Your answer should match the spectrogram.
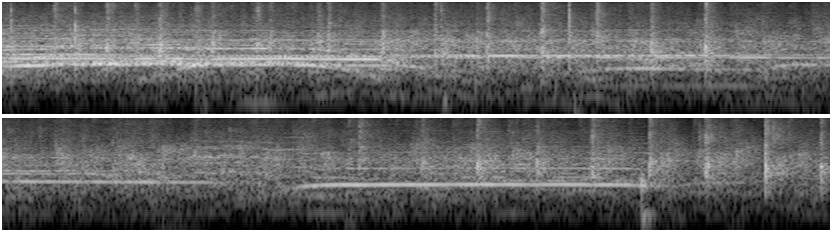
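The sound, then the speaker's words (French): A crowd bursts into loud, sustained applause for humour legend Claude Crête as he comes on as a judge, dense clapping mixed with cheers and high whistles, easing slightly midway before swelling again toward the end. “Faites un maximum de bruit pour Claude Crête!”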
